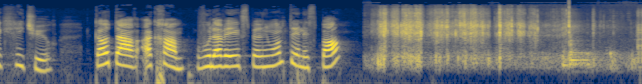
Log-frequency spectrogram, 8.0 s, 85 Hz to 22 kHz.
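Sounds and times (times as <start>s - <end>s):
speech: 0.0s - 5.0s
paper being crumpled: 4.6s - 8.0s.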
